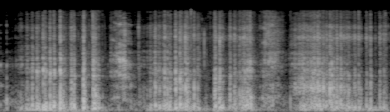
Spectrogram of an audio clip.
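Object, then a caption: Bar soap scraped with a knife blade. A utility knife blade scrapes and carves a solid, dry, purple marbled bar of soap. The result is a run of short, dry scraping strokes with crisp bright edges and a low rough rasp underneath. Each stroke swells and fades quickly with no ringing after it.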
